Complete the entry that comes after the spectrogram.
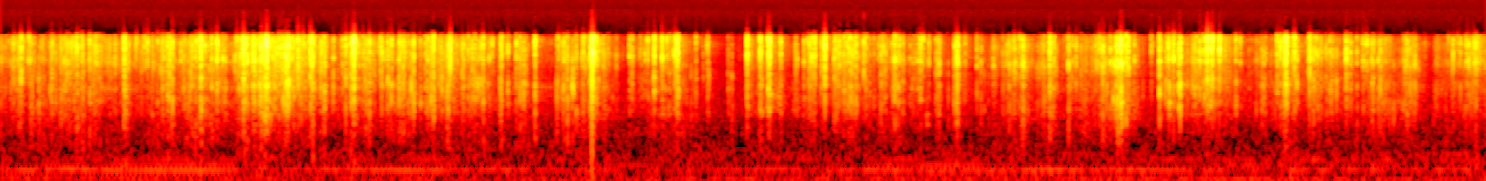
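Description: Hands roll and crinkle a thin vintage paper movie film strip with cartoon prints, then wind it back onto its wooden spool. The result is dense, bright, papery crackling with sharp crinkles and short bursts that overlap continuously over a faint low hum.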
